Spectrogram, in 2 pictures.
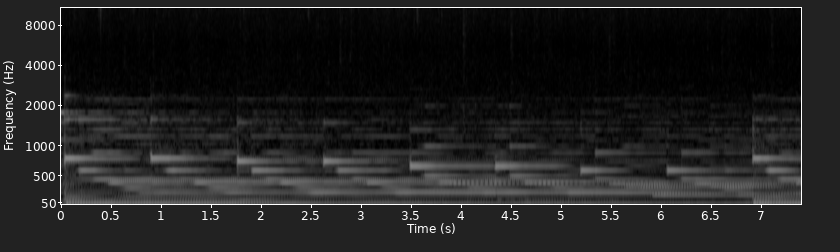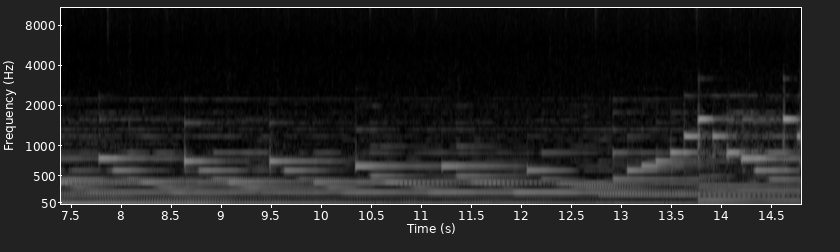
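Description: Slow, gentle solo piano music: a melody of ringing notes over low sustained bass notes that change about every seven seconds, with a steady rain sound laid underneath.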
